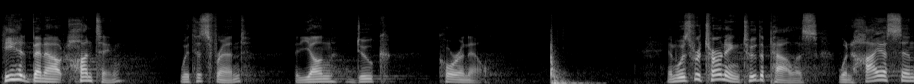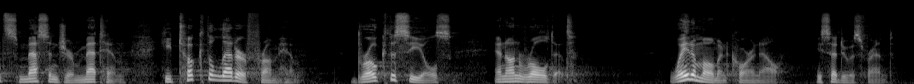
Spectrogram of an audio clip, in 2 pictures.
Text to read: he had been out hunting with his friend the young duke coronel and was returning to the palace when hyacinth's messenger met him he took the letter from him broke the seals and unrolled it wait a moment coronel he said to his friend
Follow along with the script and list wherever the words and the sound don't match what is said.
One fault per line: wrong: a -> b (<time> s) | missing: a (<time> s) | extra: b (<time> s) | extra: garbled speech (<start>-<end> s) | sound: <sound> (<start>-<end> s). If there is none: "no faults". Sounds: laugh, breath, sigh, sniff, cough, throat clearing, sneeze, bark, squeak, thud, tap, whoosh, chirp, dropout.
sound: thud (5.5-6.1 s)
